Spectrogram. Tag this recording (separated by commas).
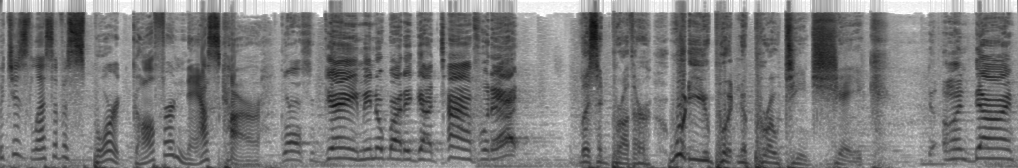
Music, Speech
